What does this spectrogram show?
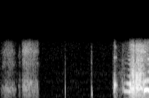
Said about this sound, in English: oh, excuse me. Bless you. Thank you.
